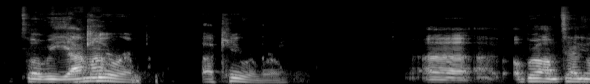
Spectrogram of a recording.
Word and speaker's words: Akira: He said, "What are your thoughts on the death of Ariki Toriyama?" Akira, bro. Bro, I'm telling you on my screen, I'm seeing shit about Ariki. It's Akira. It's Japanese.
